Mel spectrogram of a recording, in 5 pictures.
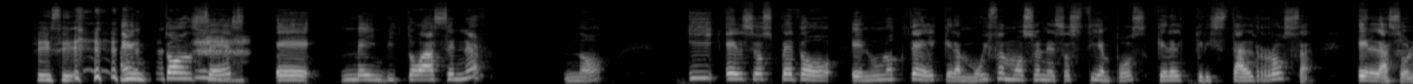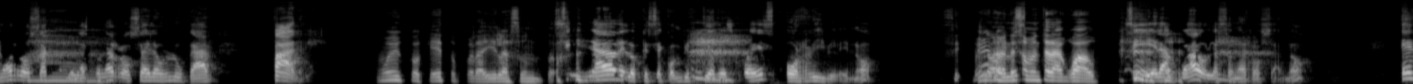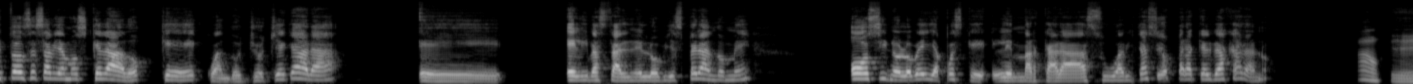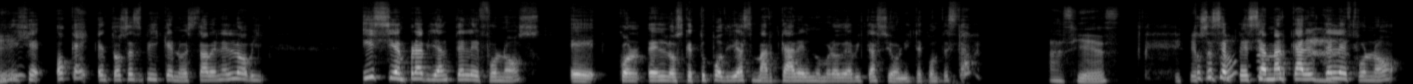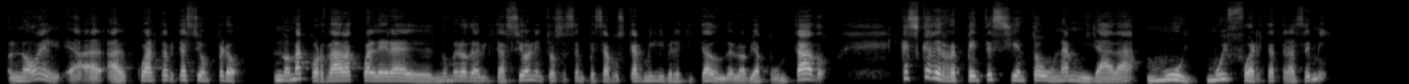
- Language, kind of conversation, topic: Spanish, podcast, ¿Qué objeto físico, como un casete o una revista, significó mucho para ti?
- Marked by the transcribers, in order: laugh; laugh; chuckle; chuckle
